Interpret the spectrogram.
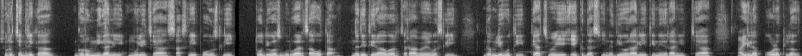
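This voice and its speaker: A woman narrating a devotional folk tale as a scripted story reading, in a slow, even recital. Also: low-pitched.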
